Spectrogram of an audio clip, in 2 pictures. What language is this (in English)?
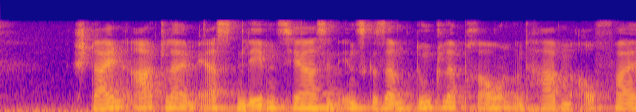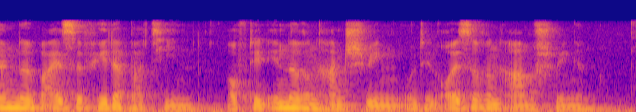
German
